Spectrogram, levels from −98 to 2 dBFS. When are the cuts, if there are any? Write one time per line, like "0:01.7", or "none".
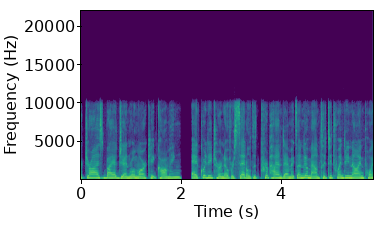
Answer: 0:04.3

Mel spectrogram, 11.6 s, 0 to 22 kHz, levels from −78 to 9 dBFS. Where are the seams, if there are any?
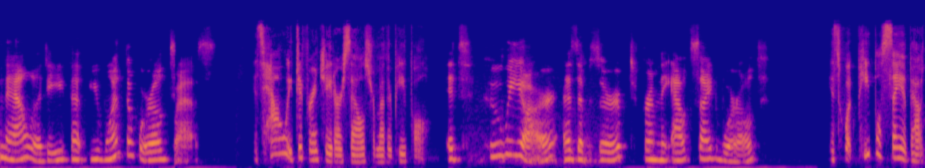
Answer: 0:02.2
0:05.5

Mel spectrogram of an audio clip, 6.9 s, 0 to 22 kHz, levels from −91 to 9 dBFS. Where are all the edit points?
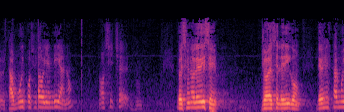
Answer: none

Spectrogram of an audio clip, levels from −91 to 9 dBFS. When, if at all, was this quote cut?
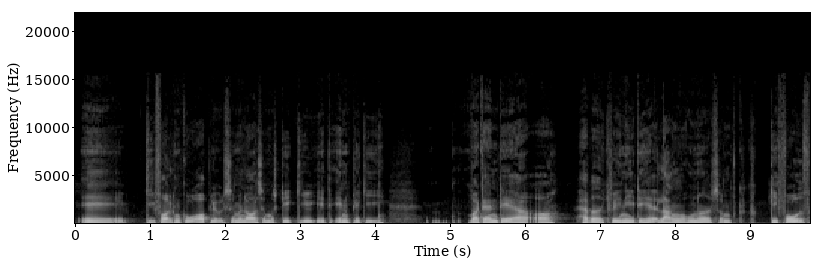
none

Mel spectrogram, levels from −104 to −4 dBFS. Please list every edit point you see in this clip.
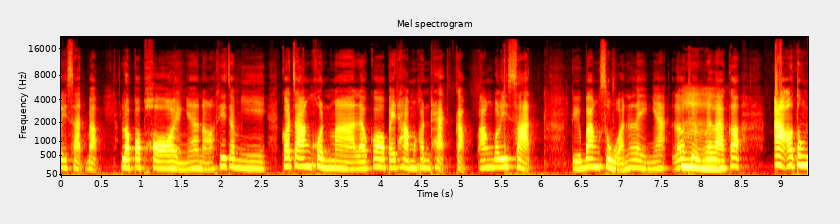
0:02.7
0:05.1

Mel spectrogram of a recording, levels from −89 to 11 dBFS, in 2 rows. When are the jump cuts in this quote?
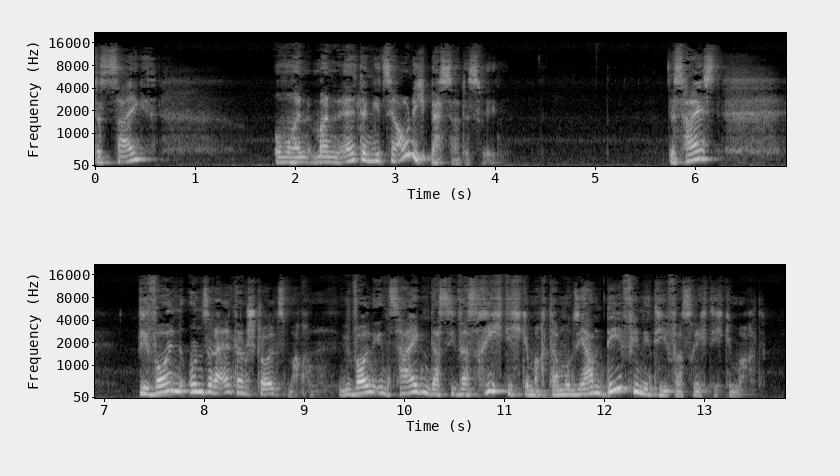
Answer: none

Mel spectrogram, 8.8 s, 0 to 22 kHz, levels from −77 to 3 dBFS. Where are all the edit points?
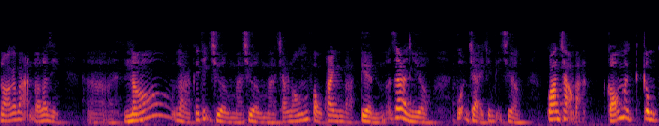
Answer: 0:03.2
0:06.0
0:07.6

